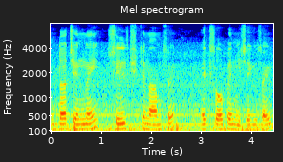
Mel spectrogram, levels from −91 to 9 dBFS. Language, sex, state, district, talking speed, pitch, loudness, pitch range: Hindi, male, Madhya Pradesh, Dhar, 175 wpm, 135 Hz, -16 LUFS, 130-145 Hz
